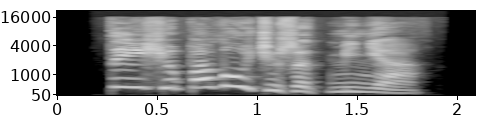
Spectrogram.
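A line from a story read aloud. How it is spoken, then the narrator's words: Parting shout. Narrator (Russian): прокричал он напоследок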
